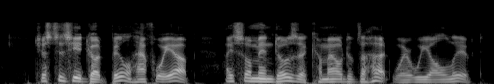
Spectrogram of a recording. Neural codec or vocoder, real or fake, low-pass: none; real; 7.2 kHz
